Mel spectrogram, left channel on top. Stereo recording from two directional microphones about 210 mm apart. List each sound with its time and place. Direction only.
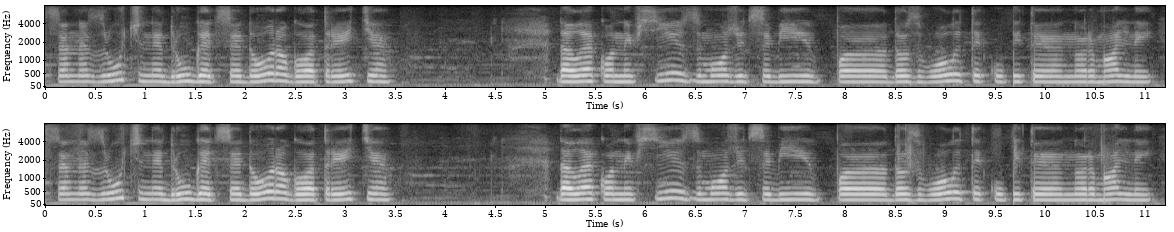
0.2 s speech: 10° right (ahead or behind)
4.8 s speech: 10° right (ahead or behind)
7.2 s a sound: 5° right (ahead or behind)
